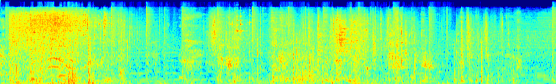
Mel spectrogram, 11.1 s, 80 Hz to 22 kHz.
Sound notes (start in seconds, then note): 0.5 Booth shrieks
